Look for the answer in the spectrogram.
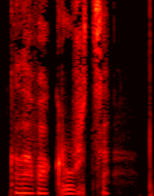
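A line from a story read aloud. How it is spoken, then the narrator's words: Relaxed mumble. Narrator (Russian): пробормотала принцесса расслабленно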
